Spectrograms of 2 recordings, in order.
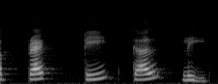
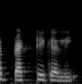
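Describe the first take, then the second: First: प्रैक्टिकली very slowly in four separate syllables. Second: Said in the usual way. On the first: Shown as a demonstration. Teacher showing a four-syllable word to the class, प्रैक्टिकली said syllable by syllable. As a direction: pause after each beat of प्रैक्टिकली. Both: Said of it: "ये भी four syllable वाले में आएगा".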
